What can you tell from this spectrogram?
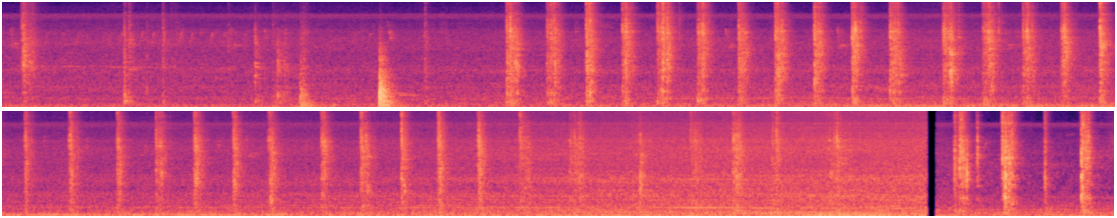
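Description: A steady run of sharp knocks, about two to three a second, over a low hum that grows a little louder. A single louder knock comes about five seconds in, before the run starts.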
